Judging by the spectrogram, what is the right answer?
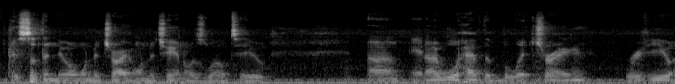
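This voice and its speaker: An older man with a stuffy, congested nose hosts his movie channel from home, rambling chattily in a casual vlog. His low voice sounds pushed and bright, and the recording carries a little hiss or hum.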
